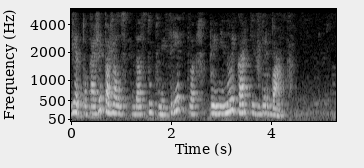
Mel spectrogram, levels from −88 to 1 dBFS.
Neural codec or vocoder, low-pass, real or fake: none; 5.4 kHz; real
